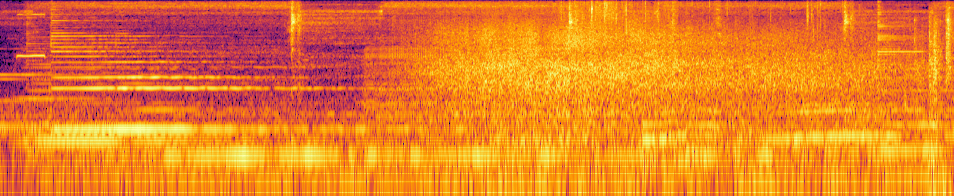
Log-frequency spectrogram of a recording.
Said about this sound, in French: Eh ben, c'est une sacrée tempête que vous avez là. Ah, on se colle de la poussière partout, hein.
